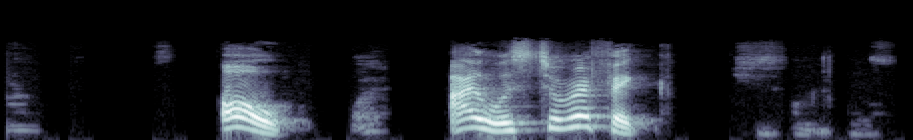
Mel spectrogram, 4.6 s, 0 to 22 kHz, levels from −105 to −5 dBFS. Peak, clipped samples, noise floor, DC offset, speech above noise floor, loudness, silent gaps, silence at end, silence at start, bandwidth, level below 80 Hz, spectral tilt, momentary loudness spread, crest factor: -2 dBFS; under 0.1%; -53 dBFS; under 0.1%; 38 dB; -16 LUFS; 1.65-1.73 s, 2.00-2.22 s; 1.4 s; 1.1 s; 7.6 kHz; -64 dBFS; -3 dB/octave; 8 LU; 18 dB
